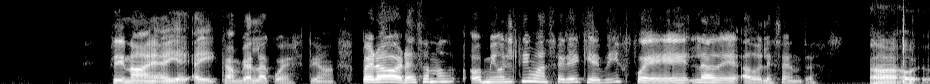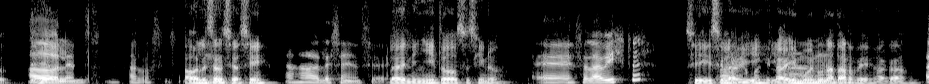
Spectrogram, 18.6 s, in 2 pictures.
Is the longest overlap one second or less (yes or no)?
no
